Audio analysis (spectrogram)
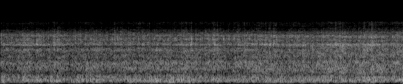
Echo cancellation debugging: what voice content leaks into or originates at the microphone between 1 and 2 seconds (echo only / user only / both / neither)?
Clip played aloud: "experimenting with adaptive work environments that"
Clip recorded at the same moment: neither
